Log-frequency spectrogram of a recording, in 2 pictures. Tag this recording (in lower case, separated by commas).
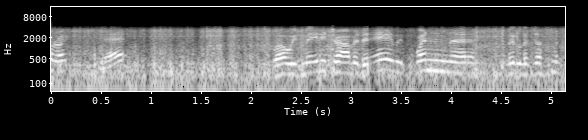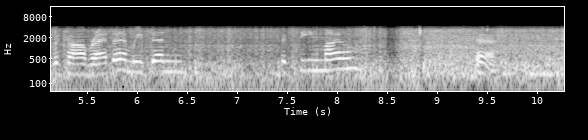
vehicle, car, speech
